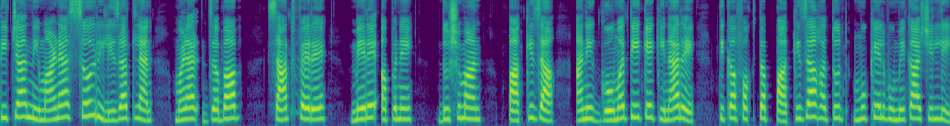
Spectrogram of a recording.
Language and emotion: Goan Konkani, neutral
